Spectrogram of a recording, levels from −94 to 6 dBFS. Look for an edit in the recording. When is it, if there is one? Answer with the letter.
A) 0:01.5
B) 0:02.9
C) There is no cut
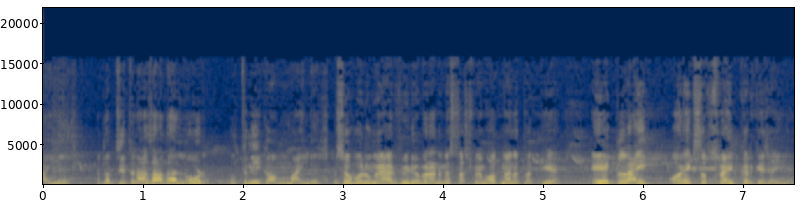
B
